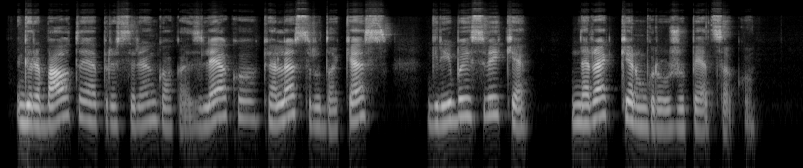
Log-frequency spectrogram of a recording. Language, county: Lithuanian, Klaipėda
